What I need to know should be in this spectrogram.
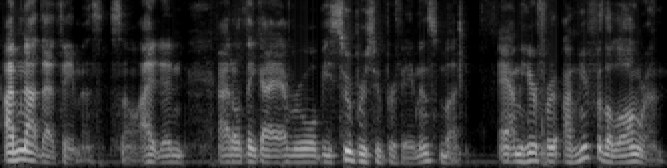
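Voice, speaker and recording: A young man from Hawaii chats loosely with his livestream viewers. He rambles from one point to the next, drifts off track and laughs easily. His voice sits at an ordinary middle pitch. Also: a little fast. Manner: rambling, chatty, laughs often. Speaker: YouTube livestream host. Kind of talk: casual livestream chat with viewers.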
